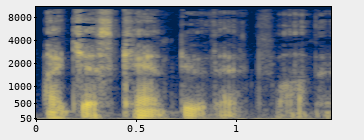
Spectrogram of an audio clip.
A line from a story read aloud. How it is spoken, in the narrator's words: she said, in a soft, flat, toneless voice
